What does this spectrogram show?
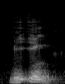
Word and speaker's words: being: BE का उच्चारण बी, ING का इंग, बी इंग। इसको बिंग नहीं कहेंगे, बी इंग कहेंगे, बी इंग।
